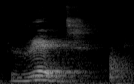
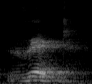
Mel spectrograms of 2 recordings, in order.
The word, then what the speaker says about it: read: is same rad but the pronunciation is different it's red in past tense we say red okay even in past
